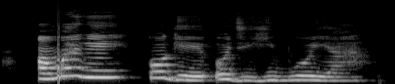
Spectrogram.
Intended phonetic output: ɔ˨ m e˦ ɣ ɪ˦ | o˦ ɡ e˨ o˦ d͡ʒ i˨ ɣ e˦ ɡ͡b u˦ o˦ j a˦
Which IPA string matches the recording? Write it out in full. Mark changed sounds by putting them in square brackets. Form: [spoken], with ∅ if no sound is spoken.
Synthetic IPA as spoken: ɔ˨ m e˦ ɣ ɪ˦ | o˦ ɡ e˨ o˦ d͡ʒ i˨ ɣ [i˦] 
